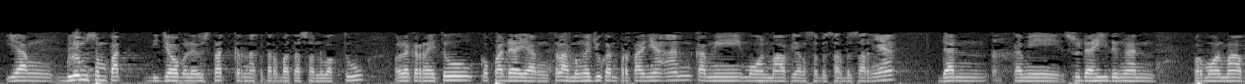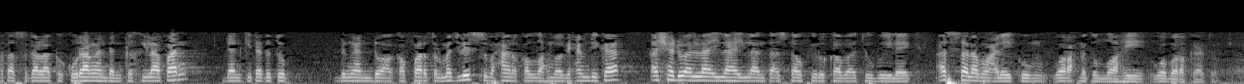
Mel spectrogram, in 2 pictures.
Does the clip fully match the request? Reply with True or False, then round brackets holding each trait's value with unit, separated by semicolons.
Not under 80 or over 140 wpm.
True (130 wpm)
